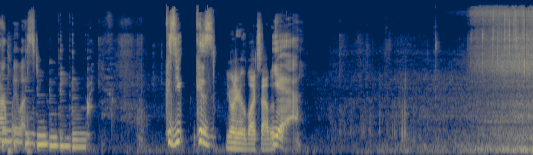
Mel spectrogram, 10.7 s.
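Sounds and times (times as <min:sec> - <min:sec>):
speech: 0:00.0 - 0:01.9, 0:03.4 - 0:05.9
rain at the start of a song: 0:09.3 - 0:10.6.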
